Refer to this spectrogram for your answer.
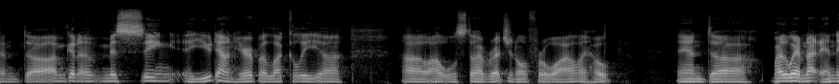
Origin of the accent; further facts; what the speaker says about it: Miami, Florida, United States; growing up in Miami in the 1980s, Miami was a very turbulent, there was a very, very Hispanic.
